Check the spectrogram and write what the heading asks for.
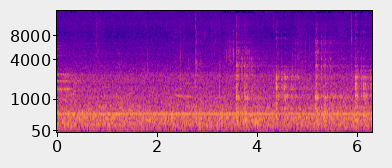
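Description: Clock-like mechanical ticking sound effect in the show's soundtrack, starting about halfway through at a little under one tick a second, over a steady hum.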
